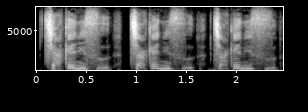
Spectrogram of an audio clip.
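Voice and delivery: very high, repeated mechanical chant; elevator voice. Retold or imitated. Elevator announcement keeps squeezing the man, mock automated voice. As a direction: mimic a spiteful automated announcement. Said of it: "电梯那个语音".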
